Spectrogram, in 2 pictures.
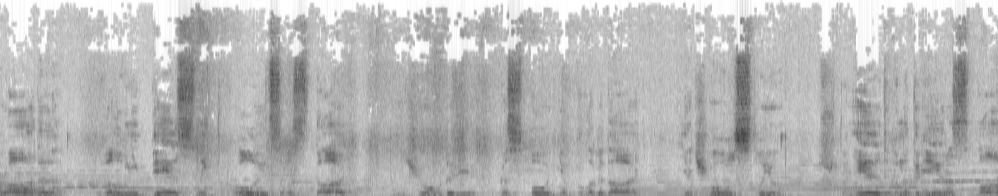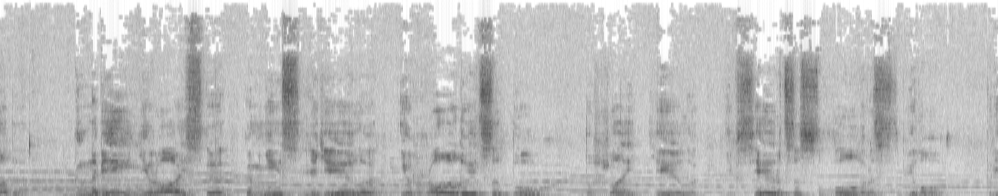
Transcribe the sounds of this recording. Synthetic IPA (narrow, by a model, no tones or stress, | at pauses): rad̪ə | xvɐlˠunʲɪbʲesnɨjt̪rojɪt̪səvɐzd̪atʲ | nʲɪt͡ɕud̪əlʲɪ | ɡɐspodʲnʲəblˠəɡɐd̪atʲ | jat͡ɕust̪vʊjʊ | ʂt̪o̰nʲet̪vnʊt̪ɾʲiɾɐslˠɑd̪ə | vɡnɐvʲenʲjəɾajskəjə | kɐmnʲeslʲɪtʲeelˠə | irad̪ʊjɪt̪səd̪ux | d̪ʊʂajətʲʰelˠə | ifsʲert̪səslˠovəɾəs | vʲɪlˠo | pɾʲ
